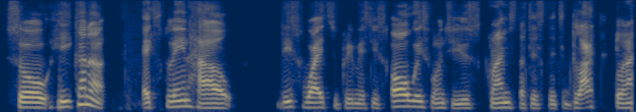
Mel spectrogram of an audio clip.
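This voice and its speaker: Male caller from Ghana, polite and halting, heard over a choppy conference call line with a dry sound. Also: mid-range voice, steady tone, dry recording. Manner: polite, halting, with many ums. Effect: conference call line that keeps breaking up. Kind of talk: casual call-in chat.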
